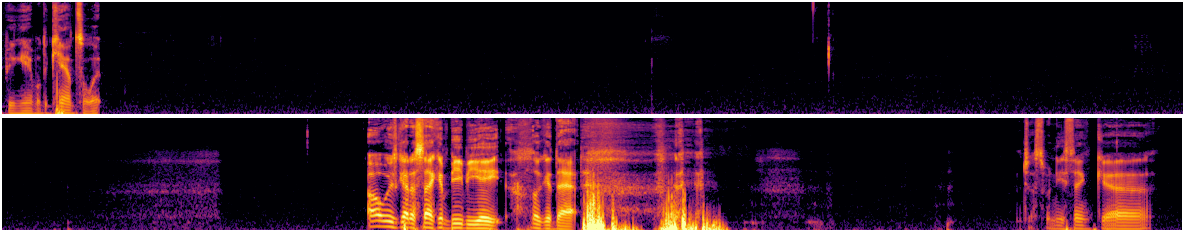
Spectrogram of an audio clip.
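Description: A young man talks casually and close to a microphone, in short bursts with long pauses.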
